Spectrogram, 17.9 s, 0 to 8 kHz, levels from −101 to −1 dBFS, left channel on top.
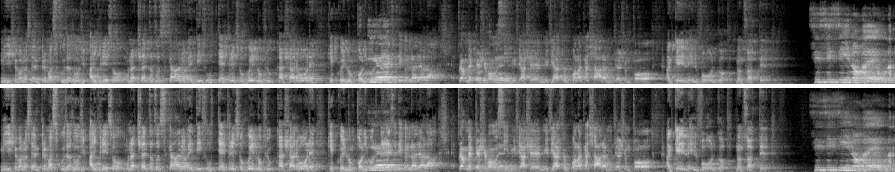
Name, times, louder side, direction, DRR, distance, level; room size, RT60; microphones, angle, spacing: voice 1, 0.0-15.5, right 3 dB, 75° right, 4 dB, 2.2 m, -28 dB
voice 2, 7.3-7.9 9.5-10.2 16.3-17.8, left 1 dB, 40° left, 3 dB, 6.2 m, -23 dB
26.5 x 17.5 x 6.0 m, 1.0 s
head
